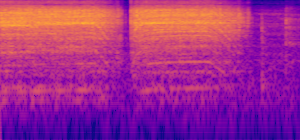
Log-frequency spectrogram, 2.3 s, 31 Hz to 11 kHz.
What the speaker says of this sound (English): let's just pop these 4 screws out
